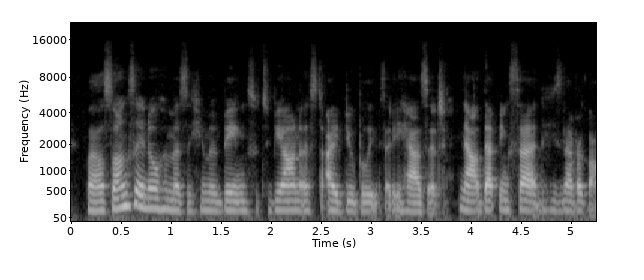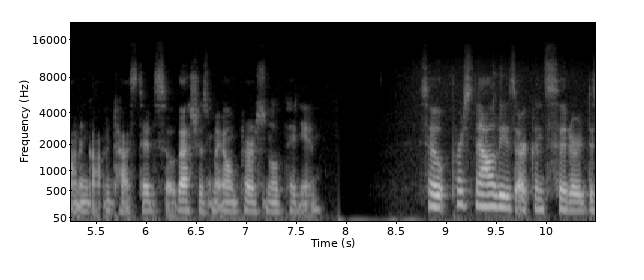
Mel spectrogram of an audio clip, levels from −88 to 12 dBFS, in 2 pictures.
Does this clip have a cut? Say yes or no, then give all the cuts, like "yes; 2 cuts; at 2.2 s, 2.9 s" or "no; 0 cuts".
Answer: yes; 2 cuts; at 3.8 s, 8.6 s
